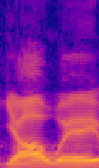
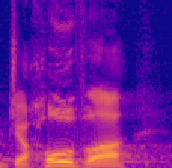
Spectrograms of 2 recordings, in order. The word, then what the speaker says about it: Yahweh: This name, we're all pretty familiar with it, is pronounced Yahweh or Jehovah many times today, refers to the covenant God who keeps his promises.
